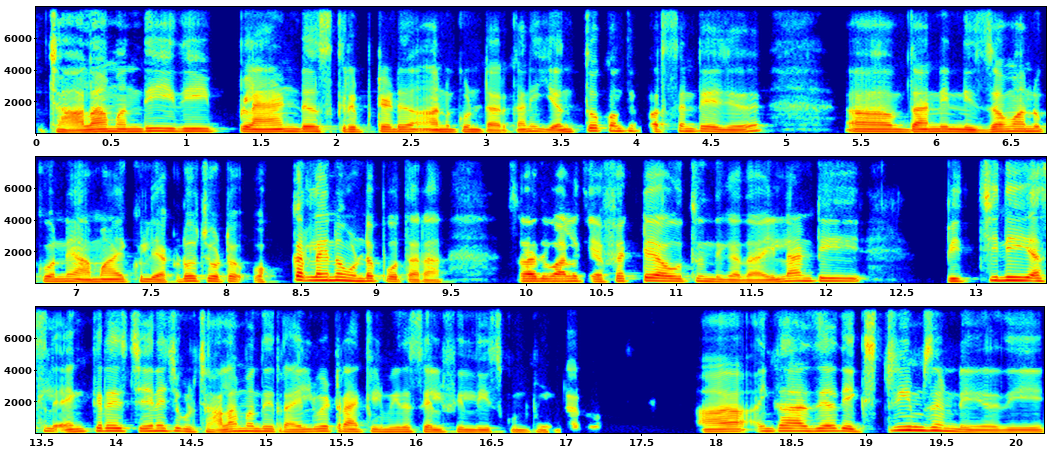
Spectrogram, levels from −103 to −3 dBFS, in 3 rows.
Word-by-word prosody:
చాలామంది 140 +7 +3
ఇది 150 0 +1 0.3
planned, 135 +1 +3
scripted 135 -1 -2 0.2
అనుకుంటారు. 120 -4 0
కానీ 130 +4 -2 0.2
ఎంతో 130 +9 -1
కొంత 160 0 -1
పర్సెంటేజు 140 -6 -1 0.8
ఆహ్, 135 -1 +4
దాన్ని 135 +1 +3
నిజం 135 +6 +2
అనుకునే 145 0 -1
అమాయకులు 130 +1 0
ఎక్కడో 150 +7 -1
చోటో 150 -1 +1 0.2
ఒక్కలైనా 205 - +3
ఉండపోతారా? 140 -9 -1 0.5
సో - - -28
అది 150 - +1
వాళ్ళకి 145 0 +1
ఎఫెక్టే 160 +6 0
అవుతుంది 150 -3 -1
గదా! 110 0 -2
ఇలాంటి 165 +4 0 0.8
పిచ్చిని 190 +7 +2 0.2
అసలు 160 -1 -6
ఎంకరేజ్ 165 +4 -1
చేయనిచ్చి 165 +1 0
ఇప్పుడు 130 -4 -5
చాలామంది 150 +6 -1
రైల్వే 135 +5 -1
ట్రాకుల 130 -1 -2
మీద 125 0 -2
సెల్ఫీలు 115 0 -3
తీసుకుంటూ 110 0 -8
ఉంటారు. 250 - -15 0.8
ఆహ్, 135 +2 +2
ఇంకా 165 +2 -1
అది 160 +1 0
అది 160 -2 +1
ఎక్స్‌ట్రీమ్స్ 200 - +1
అండి 130 -7 -2 0.2
అది. 115 +1 -3
140 Hz, 130 wpm, -22 LUFS, 125-155 Hz, 0.8 s, ఆహ్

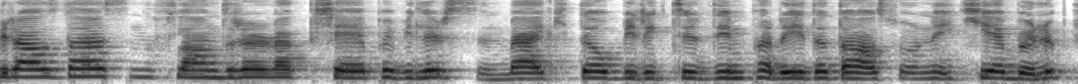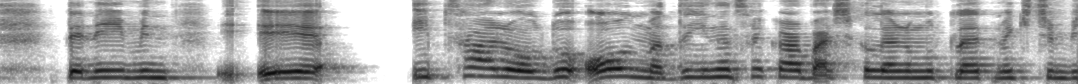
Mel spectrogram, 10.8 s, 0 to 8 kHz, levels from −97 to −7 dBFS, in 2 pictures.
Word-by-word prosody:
biraz 265 +1 +2
daha 280 0 +3
sınıflandırarak 255 - -1
şey 250 -2 +2
yapabilirsin. 235 -5 0
Belki 205 0 -1
de 235 - +3
o 225 0 0
biriktirdiğin 220 0 -1
parayı 225 -1 +2
da 230 -1 0
daha 205 -2 +3
sonra 210 +1 -3
2'ye 215 +2 0
bölüp 225 +4 0 0.3
deneyimin, 240 0 0 0.2
i - - -7
eee, 440 +3 +3 0.4
iptal 285 +2 -3
oldu 250 -1 +2
olmadı 250 -4 +1
yine 260 +1 0
tekrar 270 -2 -1
başkalarını 245 -1 0
mutlu 240 0 -2
etmek 230 0 -2
için 230 -1 -3
bir - - -4
235 Hz, 155 wpm, -22 LUFS, 220-255 Hz, 0.4 s, daha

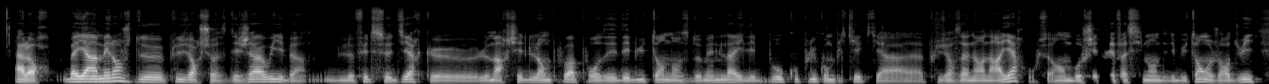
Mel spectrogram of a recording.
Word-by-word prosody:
Alors, - - +6
bah, 125 - +6
il - - +9
y - - +11
a 130 - +10
un 130 - +9
mélange 140 -1 +4
de 115 -3 +1
plusieurs 110 -4 0
choses. 90 -1 -3
Déjà 100 +5 +3
oui, 120 -2 +2
ben, 85 -2 -5 0.2
le 95 +2 -4
fait 115 +4 -3
de 110 - -8
se 115 - -2
dire 115 +3 0
que 90 -3 -3
le 90 +2 -3
marché 100 +3 0
de 105 -1 -4
l'emploi 105 +2 +1
pour 100 -1 -2
des 100 0 -1
débutants 105 +3 -1
dans 95 -2 -2
ce 90 - -12
domaine 100 +1 -2
là, 105 -2 +2
il 90 -2 -2
est - - -2
beaucoup 115 +6 -4
plus 115 +2 -3
compliqué 105 +1 -4
qu'il 90 - -8
y - - -3
a 80 -1 -6
plusieurs 95 -2 -6
années 95 -1 +1
en 90 0 -1
arrière, 125 - +2
où - - -15
ça - - -8
embauché 90 +2 -2
très - - -8
facilement 100 -1 -3
des 90 -2 -5
débutants. 90 +7 -2
Aujourd'hui, 95 +5 -1
100 Hz, 235 wpm, -23 LUFS, 90-115 Hz, 0.2 s, y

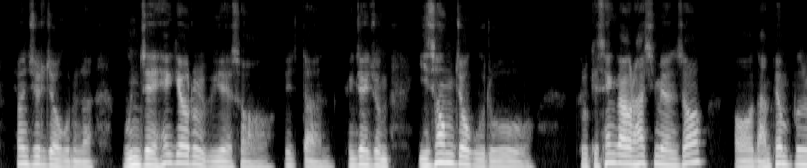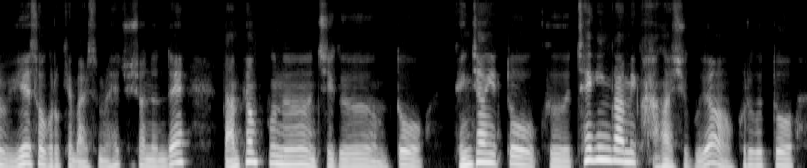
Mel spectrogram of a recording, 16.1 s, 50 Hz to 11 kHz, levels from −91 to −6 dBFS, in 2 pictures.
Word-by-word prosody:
현실적으로나 125 -11 0 0.3
문제 135 +3 +5
해결을 155 -4 +1
위해서 95 -3 -2
일단 105 -8 -5
굉장히 130 +2 +2
좀 125 -2 +2 0.3
이성적으로 120 - +1 0.4
그렇게 115 0 -4
생각을 160 +1 +4
하시면서 155 +3 +1 0.3
어 105 0 0
남편분을 135 +4 0
위해서 150 +4 +2
그렇게 115 0 -5
말씀을 100 +1 -4
해 135 - -3
주셨는데 130 +9 -1 0.4
남편분은 145 - +2
지금 115 -5 -2
또 120 -6 0 0.3
굉장히 170 +8 +3
또 140 -7 +1
그 115 -2 -1
책임감이 220 -3 +4
강하시고요. 115 - -3
그리고 125 0 -3
또 125 -2 0
125 Hz, 295 characters per minute, -23 LUFS, 110-150 Hz, 0.4 s, 문제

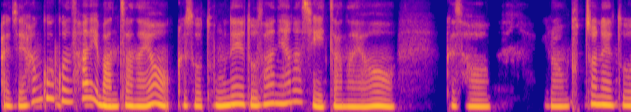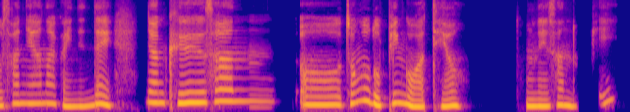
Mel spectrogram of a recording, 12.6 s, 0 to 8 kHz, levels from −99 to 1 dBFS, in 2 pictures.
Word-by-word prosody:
아 205 - -3
이제 185 0 -2
한국은 310 - -4
산이 390 +3 -2
많잖아요. 185 +3 +3
그래서 185 -1 -4
동네에도 205 +3 +1
산이 245 +4 -2
1 285 +4 -4
씩 215 -10 +1
있잖아요. 165 +1 +2 0.5
그래서 170 -2 -3 0.5
이런 175 -2 -3
부천에도 210 -2 0
산이 250 +4 -3
1 250 0 -3
가 195 -6 -3
있는데 190 +6 +1 0.3
그냥 270 -2 0
그 275 +1 +4
산 305 +1 -3 0.2
어 215 0 +1
정도 285 +9 0
높이인 250 +3 +1
것 215 - +5
같아요 175 +2 +1 0.6
동네 175 -1 +3
산 200 -1 0
높이. 250 - -11
210 Hz, 285 characters per minute, -23 LUFS, 180-255 Hz, 0.6 s, 것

